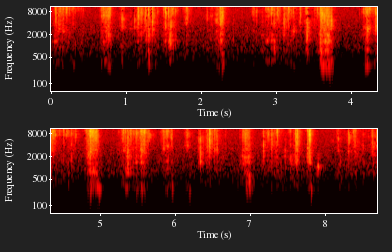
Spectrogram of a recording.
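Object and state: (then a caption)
Clear bubble slime crackling. The edge of a yellow plastic knife presses and drags through a flat round sheet of clear teal bubble-filled slime. It makes repeated bursts of bright, crisp crackling pops with almost no low end. Each crackle stops sharply, with short quiet gaps between strokes.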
